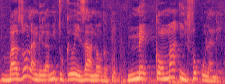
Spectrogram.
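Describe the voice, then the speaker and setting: A man's voice: sits high, normal speed, dark tone, slightly rough. A Congolese man with a Congolese French accent, a political analyst answering interview questions with rhetorical questions and stammered repeats.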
